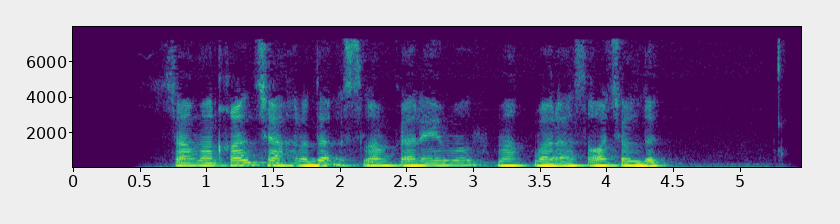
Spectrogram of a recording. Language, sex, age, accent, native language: Uzbek, male, 18-24, Jizzax, Uzbek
